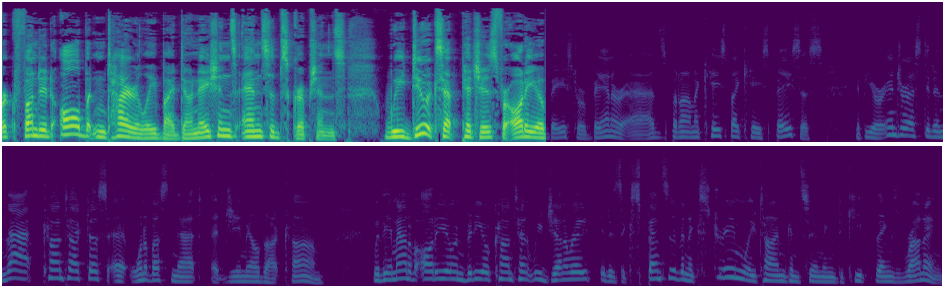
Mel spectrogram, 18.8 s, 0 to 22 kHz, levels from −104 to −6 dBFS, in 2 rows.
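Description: At 5.43 s the speech suddenly drops by about 48 dB and stays nearly inaudible, though clean, to the end. This is a 24-bit alignment error: 24-bit samples sitting in the low bytes of 32-bit words were read as full 32-bit integers.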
